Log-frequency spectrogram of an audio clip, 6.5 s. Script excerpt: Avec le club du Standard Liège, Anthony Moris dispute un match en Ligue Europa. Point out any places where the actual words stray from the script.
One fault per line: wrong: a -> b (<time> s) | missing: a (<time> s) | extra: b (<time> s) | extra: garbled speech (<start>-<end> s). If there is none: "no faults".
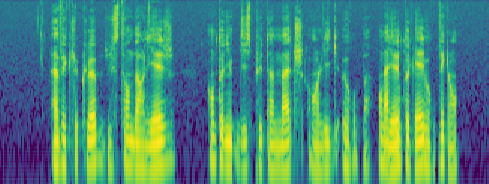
missing: Moris (3.1 s)
extra: garbled speech (5.0-6.1 s)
